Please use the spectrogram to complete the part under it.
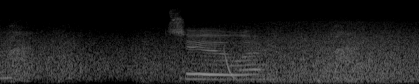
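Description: A waterfall in a Zelda game rushes as a steady broadband wash of water noise, with brief chiming game tones layered over it midway and a short spoken word.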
